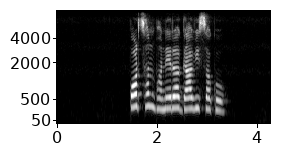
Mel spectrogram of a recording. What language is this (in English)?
Nepali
